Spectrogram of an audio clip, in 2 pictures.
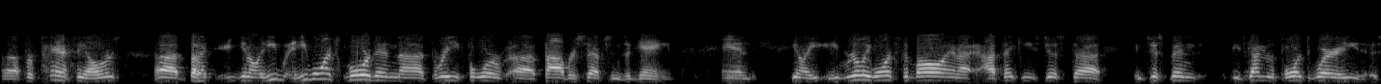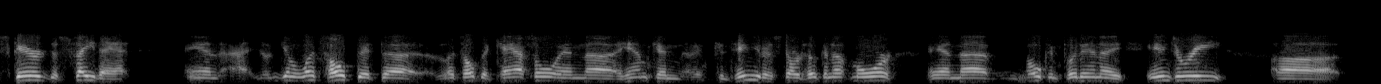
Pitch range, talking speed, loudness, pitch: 155-205 Hz, 180 wpm, -28 LUFS, 175 Hz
